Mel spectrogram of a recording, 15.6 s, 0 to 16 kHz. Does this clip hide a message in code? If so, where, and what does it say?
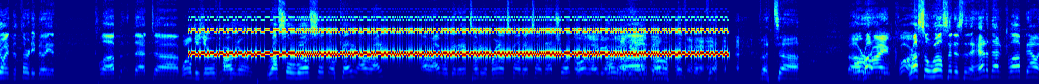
Yes: NAVTEX (SITOR-B), 100 baud, 170 Hz shift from 2.8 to 10.9 s, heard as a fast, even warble, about 1500 Hz centre. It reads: 18749 22548 97954 94714 68049 27520 99872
